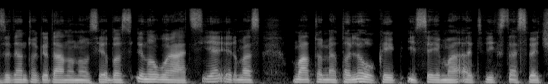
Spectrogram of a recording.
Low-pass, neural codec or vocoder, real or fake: 14.4 kHz; codec, 44.1 kHz, 2.6 kbps, SNAC; fake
